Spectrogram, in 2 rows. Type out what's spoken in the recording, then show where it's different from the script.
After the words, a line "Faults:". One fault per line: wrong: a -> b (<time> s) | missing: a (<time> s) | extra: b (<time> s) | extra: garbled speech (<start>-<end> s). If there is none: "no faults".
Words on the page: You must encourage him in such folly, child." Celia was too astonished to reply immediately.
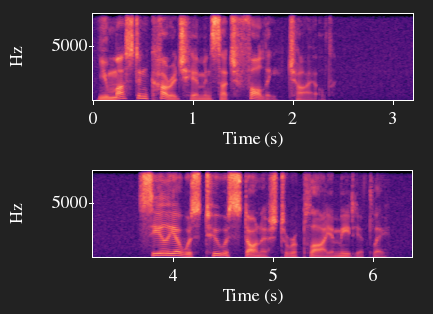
You must encourage him in such folly, child." Celia was too astonished to reply immediately.
Faults:
no faults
